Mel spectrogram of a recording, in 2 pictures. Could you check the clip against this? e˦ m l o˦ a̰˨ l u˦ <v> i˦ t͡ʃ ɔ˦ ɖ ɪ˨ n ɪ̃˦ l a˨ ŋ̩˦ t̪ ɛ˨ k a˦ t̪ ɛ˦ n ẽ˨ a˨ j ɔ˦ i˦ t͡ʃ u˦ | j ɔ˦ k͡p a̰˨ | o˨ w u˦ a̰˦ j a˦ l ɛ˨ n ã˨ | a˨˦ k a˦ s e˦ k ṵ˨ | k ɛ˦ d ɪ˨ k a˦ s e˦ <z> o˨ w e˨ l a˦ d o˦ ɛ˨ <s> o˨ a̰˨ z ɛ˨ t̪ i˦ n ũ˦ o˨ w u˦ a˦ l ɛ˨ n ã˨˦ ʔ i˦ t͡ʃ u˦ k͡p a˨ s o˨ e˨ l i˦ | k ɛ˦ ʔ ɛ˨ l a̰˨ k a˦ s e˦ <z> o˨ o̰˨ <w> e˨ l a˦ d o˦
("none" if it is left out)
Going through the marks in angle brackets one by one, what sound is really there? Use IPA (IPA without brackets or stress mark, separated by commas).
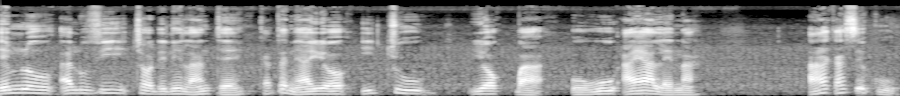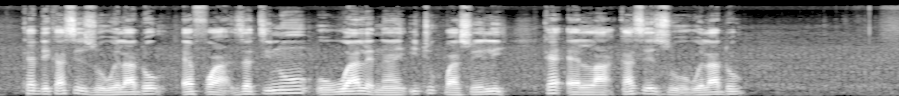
v, z, f, z, w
